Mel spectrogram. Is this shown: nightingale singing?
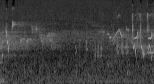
yes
